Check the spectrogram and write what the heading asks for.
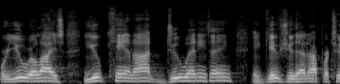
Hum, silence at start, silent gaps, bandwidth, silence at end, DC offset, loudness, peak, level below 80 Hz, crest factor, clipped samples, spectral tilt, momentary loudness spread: none; 0 s; none; 15.5 kHz; 0 s; under 0.1%; -23 LUFS; -6 dBFS; -62 dBFS; 16 dB; under 0.1%; -5.5 dB/octave; 7 LU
